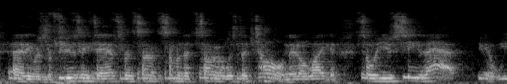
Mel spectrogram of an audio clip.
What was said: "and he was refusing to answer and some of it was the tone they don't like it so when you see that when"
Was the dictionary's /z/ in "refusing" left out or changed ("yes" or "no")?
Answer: no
